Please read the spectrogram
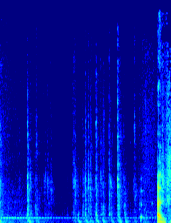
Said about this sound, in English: In fact, I, right now I'm doing three things at once. So I'm typing something, I'm talking, and and I'm finding that I can't type and not talk at the same time.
